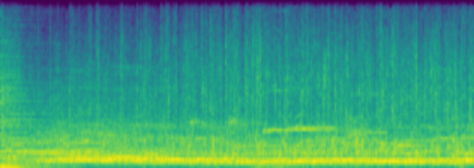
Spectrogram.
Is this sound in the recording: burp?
no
